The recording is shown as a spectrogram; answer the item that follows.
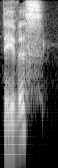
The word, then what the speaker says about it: Davies: They were friends with Ray and Dave Davis, as I've been told to pronounce it. – What? Oh, Dave, not Davies? – Not Davis? – Davies. It's Davis, apparently.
